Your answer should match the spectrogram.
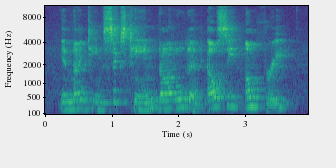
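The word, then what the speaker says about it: Humphrey: In 1916, Donald and Elsie Umphrey pronounced with a silent H, spelled H U M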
